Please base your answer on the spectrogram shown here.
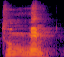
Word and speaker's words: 둠밈: 성경에서는 발음을 세게 하면 안 돼요. 그래서 발음을 부드럽게 하는 거죠. 툼밈 아니요, 둠밈. 피터 아니요, 베드로. 이렇게. 토마스 아니, 도마. 이렇게.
